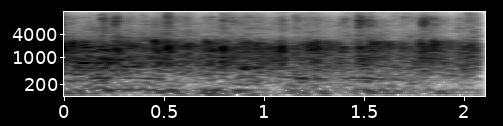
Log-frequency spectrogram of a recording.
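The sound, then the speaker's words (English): An audience applauds steadily in praise of God for his word, a dense, sustained patter of many hands clapping at an even loudness with no voices standing out. “You're not applauding my preaching. You're applauding his word.”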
